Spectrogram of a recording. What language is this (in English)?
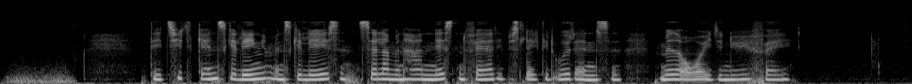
Danish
